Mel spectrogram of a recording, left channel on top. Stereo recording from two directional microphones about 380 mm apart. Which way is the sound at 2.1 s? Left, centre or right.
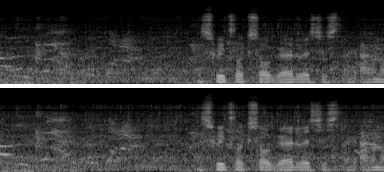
Centre.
